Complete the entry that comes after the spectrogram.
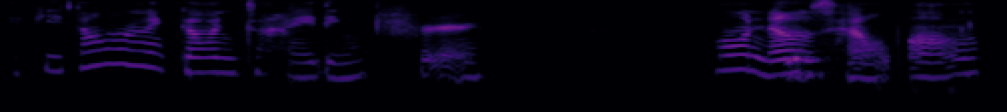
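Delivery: hushed, near-whispered pondering in character; soft and hesitant, working out an idea; thinking it over. Acted. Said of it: "Fleck is thinking this".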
